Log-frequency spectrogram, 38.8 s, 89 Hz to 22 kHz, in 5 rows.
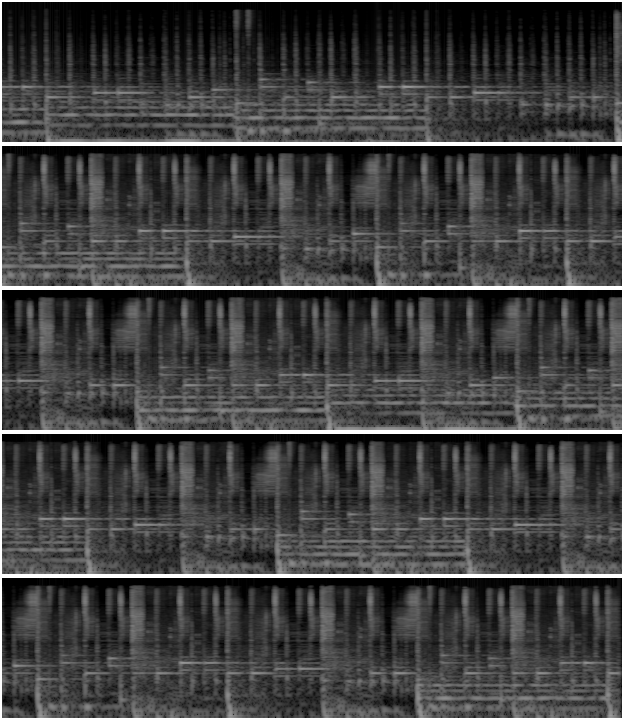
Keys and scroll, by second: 9.1 shift+s, 9.5 shift+s, 9.9 shift+s, 10.6 shift+s, 12.3 shift+s, 12.7 shift+s, 19.5-20.6 typing, 26.0 shift+s, 26.9 shift+s, 27.7 shift+s, 33.6 shift+s, 34.1 shift+s, 34.6 shift+s, 35.5 F4, 35.7 F4, 37.6 shift+s.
